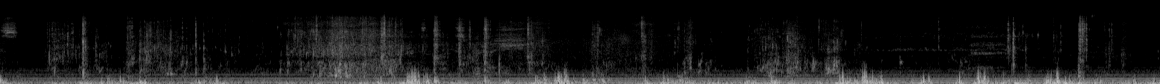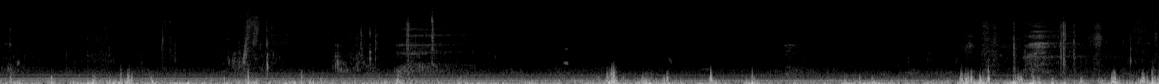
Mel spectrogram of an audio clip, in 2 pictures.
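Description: A walleye being landed with a landing net and handled on a boat deck: repeated knocks and thumps from the net, rod and fish against the boat, over a steady low hum of several tones that runs throughout.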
